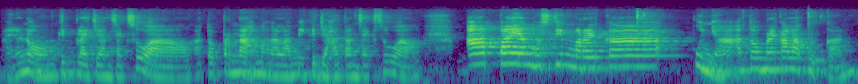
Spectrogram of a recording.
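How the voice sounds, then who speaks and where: A woman's voice: on the high side, a bit bright. A woman hosting an interview, summarizing points and asking questions, sprinkling in English words. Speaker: host. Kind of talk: interview talk show. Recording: echoey room.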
